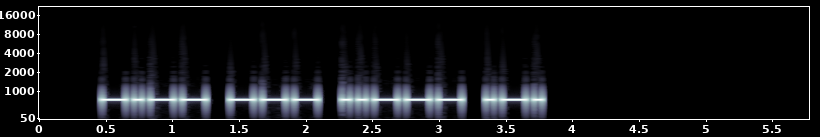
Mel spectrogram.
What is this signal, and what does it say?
Morse code, heard as a keyed tone, about 20 wpm, 700 Hz. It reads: YO2R
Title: DXCC-100 Call Signs - 4 Characters - Repeated 3x - 20wpm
